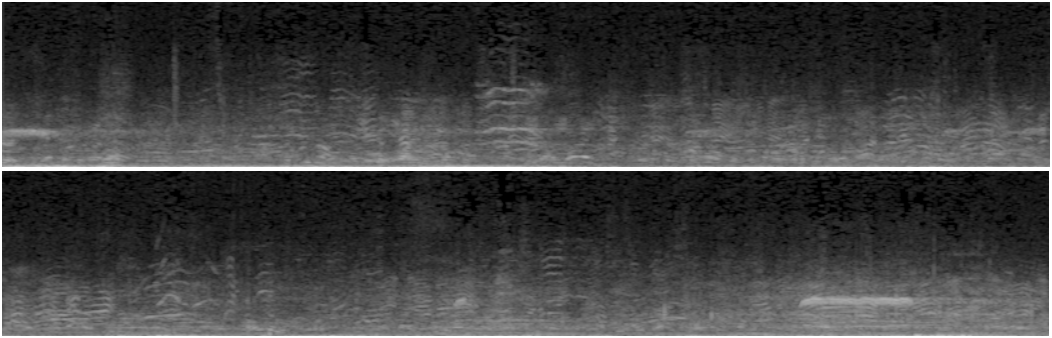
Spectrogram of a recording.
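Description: A referee's whistle gives sharp, shrill blasts.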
